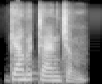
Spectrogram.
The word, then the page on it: gametangium: Indian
